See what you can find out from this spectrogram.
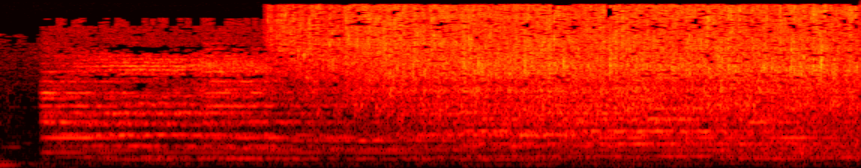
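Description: Spring water of the Fuente Umbría brand pours steadily into a container for several seconds, a continuous splashing rush with a hollow, ringing resonance that grows fuller as it fills. No voices are heard.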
